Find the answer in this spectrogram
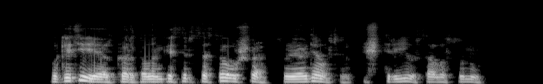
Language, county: Lithuanian, Kaunas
